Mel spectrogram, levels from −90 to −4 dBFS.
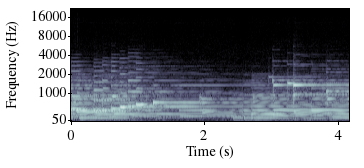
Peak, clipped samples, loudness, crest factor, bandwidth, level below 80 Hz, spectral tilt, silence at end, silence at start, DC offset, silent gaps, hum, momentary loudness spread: -10 dBFS; under 0.1%; -26 LUFS; 14 dB; 5.2 kHz; -56 dBFS; -9 dB/octave; 0 s; 0 s; under 0.1%; none; none; 11 LU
